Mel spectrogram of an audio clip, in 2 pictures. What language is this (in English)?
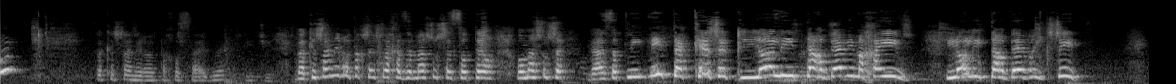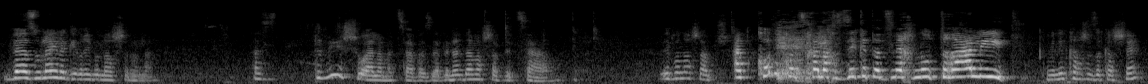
Hebrew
